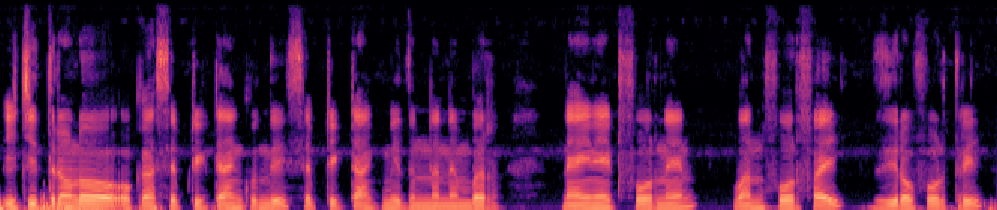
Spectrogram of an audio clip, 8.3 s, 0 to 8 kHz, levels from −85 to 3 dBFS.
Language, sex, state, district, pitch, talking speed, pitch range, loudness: Telugu, female, Telangana, Mahabubabad, 130 Hz, 150 wpm, 125-135 Hz, -18 LUFS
